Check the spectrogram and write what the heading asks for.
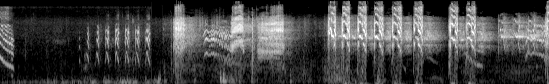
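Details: Parrot, likely a pet in India, starting with rapid stuttered harmonic notes, then breaking into loud harsh grating screeches repeated in quick bursts, with a few clicks.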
